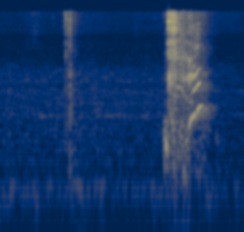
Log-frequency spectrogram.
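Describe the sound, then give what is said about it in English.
A single sharp, high-pitched sneeze bursts out after a brief catch of breath, loud and squeaky with a rising whine to it, then fades into quiet. “That was the most disgustingly high-pitched sneeze I think I've ever mustered out in my life.”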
